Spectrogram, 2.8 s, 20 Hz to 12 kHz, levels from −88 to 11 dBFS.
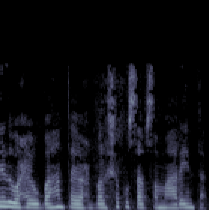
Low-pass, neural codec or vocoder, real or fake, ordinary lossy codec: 10.8 kHz; vocoder, 44.1 kHz, 128 mel bands, Pupu-Vocoder; fake; MP3, 32 kbps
